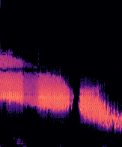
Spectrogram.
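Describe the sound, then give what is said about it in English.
A fast radio burst signal, radio-wavelength light from millions of light years away converted to sound: a thin, high-pitched hissing whistle that slides gradually downward in pitch, briefly cutting out midway before resuming, steady and fairly loud with no voices. “One radio burst's wavelength light was converted to sound.”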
